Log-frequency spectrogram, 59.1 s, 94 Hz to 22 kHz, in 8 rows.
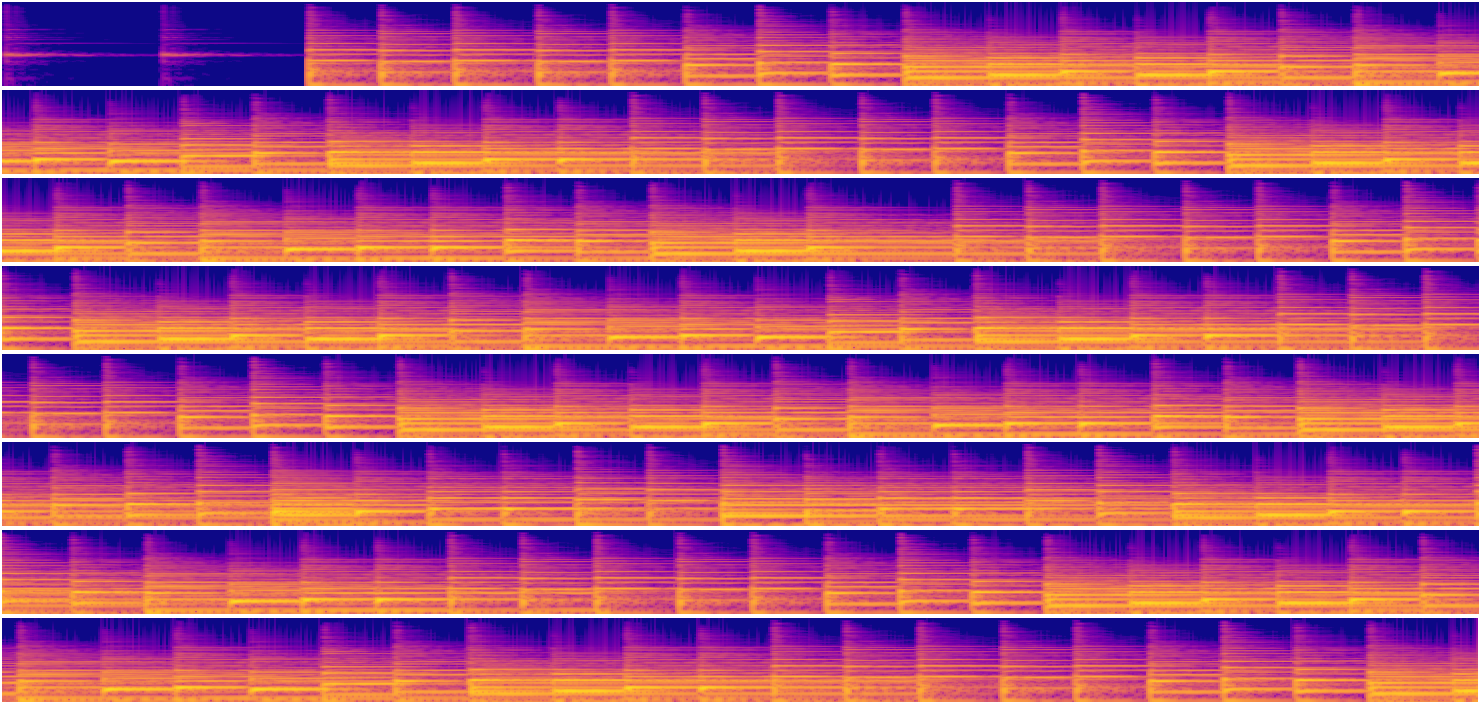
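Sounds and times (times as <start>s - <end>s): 
classical guitar piece: 1.5s - 59.0s.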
